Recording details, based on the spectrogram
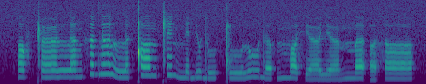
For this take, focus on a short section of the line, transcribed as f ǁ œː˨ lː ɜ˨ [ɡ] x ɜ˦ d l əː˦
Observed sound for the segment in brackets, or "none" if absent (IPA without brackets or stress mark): ŋ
